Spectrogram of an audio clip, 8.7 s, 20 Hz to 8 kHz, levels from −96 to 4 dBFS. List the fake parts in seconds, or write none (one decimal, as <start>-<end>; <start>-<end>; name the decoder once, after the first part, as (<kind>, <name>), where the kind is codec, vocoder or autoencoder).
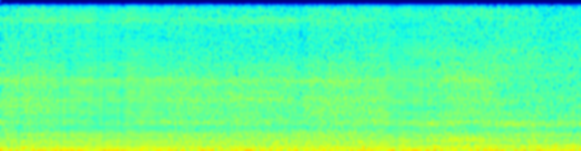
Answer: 0.9-2.5 (vocoder, Vocos); 5.7-6.4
